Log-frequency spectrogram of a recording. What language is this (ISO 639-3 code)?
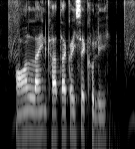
bho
